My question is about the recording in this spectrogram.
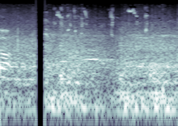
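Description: Basketball game in play on a hardwood court: the ball being dribbled, with short high squeaks and a steady arena hubbub. The sound drops out for an instant just before the first half-second, at an edit.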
